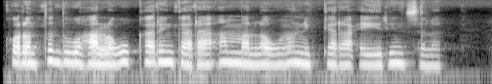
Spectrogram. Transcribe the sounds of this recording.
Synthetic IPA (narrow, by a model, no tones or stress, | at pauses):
kʰɔɾɐnt̪ʰɐðʊwɑħɑlɐɣʊkʰɐɾɪŋkʰɐɾaːʔɐmɐlɐɣʊʕʊnɪkʰɐɾaːʕɛɾiːnsɐlɐd̪̚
